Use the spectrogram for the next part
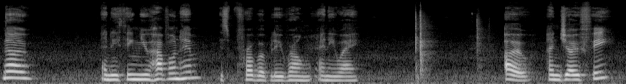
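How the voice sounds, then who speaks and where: Speaking unhurriedly in a natural, high-leaning yet dark-toned voice over slight background noise, an actress portrays a hard-nosed, cynical bounty hunter. She narrates and speaks dialogue in the first person for an audio drama, hostile and blunt, with a sardonic bite.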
